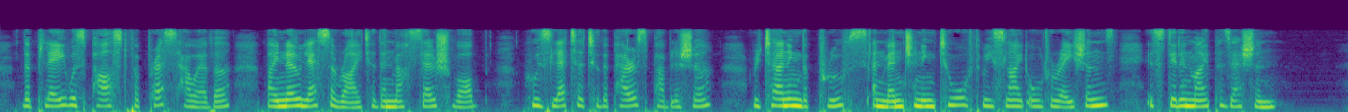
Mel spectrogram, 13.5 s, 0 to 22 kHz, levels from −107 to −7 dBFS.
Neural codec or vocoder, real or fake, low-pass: none; real; 7.2 kHz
